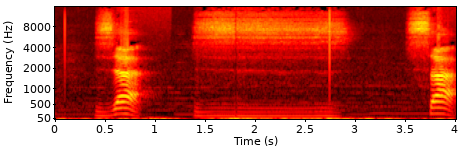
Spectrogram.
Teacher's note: suara tambahan yang keluar dengan kuat diantara ujung lidah dan gigi seri jadi ujung lidahnya sini teman-teman Oh ya ujung lidahnya sini ya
